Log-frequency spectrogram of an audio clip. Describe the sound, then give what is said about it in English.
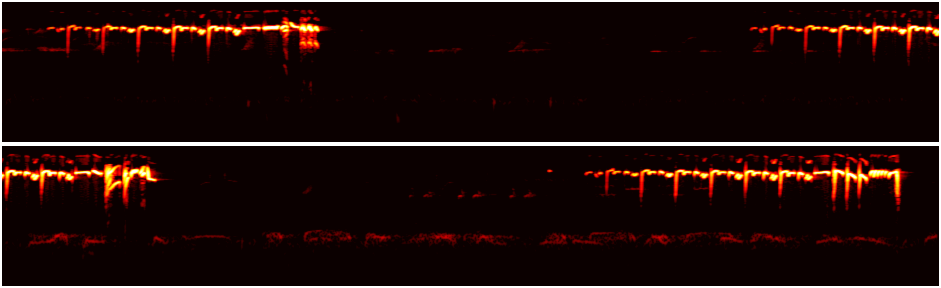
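A goldcrest's thin, very high-pitched song repeats three times, each a rapid trail of tiny notes ending in a brief flourish, with quiet gaps between phrases and no voices. “goldcrest call is a gentle trail of notes that sounds like it sings Figaro, Figaro, Figaro over and over”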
